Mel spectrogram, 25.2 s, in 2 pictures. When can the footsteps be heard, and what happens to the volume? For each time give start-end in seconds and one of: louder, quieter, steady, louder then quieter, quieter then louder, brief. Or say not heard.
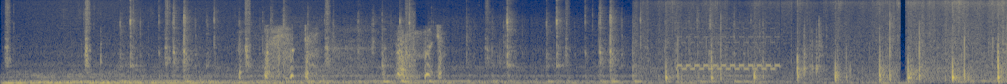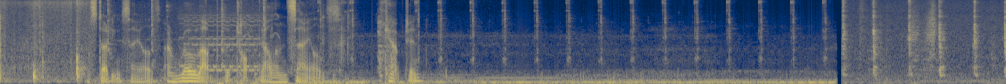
7.9-13.8 louder.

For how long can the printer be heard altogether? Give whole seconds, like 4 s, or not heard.
not heard.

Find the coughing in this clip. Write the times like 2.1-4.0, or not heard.
3.0-5.5, 15.6-17.6.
